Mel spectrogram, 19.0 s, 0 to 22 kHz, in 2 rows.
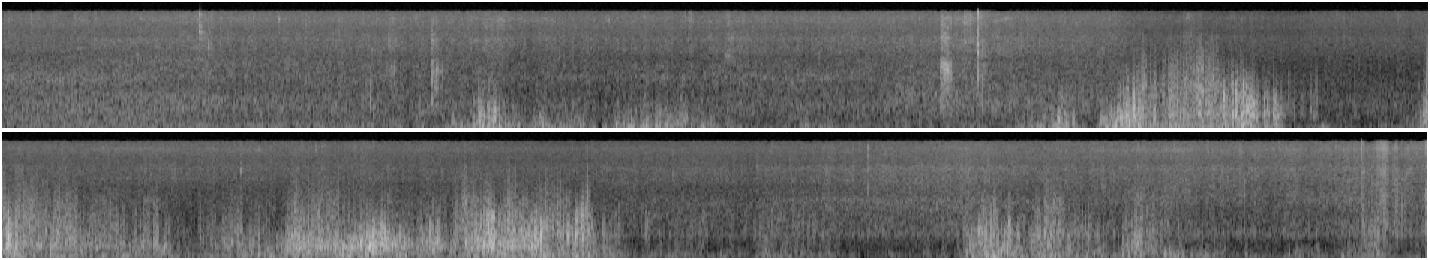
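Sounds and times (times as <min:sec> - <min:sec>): wind buffeting microphone: 0:02.6 - 0:05.6, 0:06.5 - 0:19.0.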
